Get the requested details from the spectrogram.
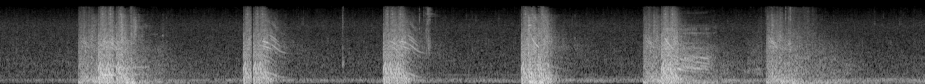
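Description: A shotgun fires several loud shots, each echoing briefly.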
